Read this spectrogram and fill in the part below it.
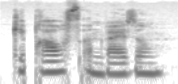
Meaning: instruction sheet, directions for use, operating manual
- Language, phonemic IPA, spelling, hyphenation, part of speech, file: German, /ɡəˈbʁaʊ̯xsʔanvaɪ̯zʊŋ/, Gebrauchsanweisung, Ge‧brauchs‧an‧wei‧sung, noun, De-Gebrauchsanweisung.ogg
